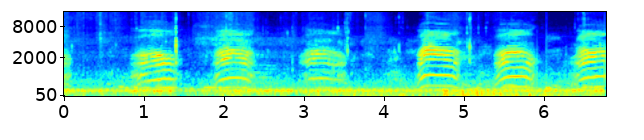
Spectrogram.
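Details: Six clear meows from a hungry domestic cat pleading for food, roughly one per second, each bowed upward then dropping, with a constant low droning hum underneath.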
